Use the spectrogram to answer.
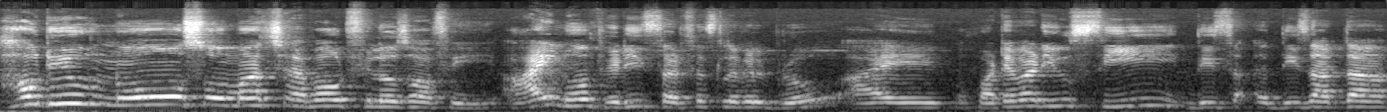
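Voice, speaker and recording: A woman at medium pitch with lively intonation. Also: moderate pace. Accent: Bengali. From India, Bengal. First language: Bengali. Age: 20s. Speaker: YouTuber discussing philosophy. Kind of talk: live stream Q&A with chat. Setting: live stream at home. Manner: casual, relaxed.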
